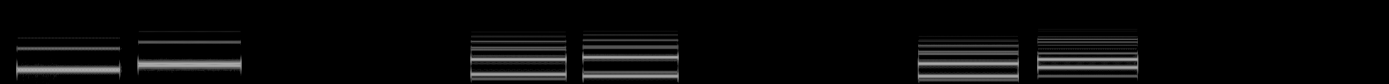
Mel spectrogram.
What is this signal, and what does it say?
Aircraft SELCAL, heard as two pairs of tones. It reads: HJ-LM EQ-CR CM-KQ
